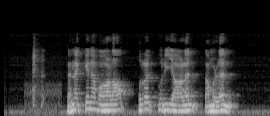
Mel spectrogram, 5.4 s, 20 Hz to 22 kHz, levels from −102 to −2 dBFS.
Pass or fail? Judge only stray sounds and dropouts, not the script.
fail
